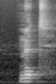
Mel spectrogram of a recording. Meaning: an old measure of volume, varying in content over time and regions; nowadays usually 1 hectoliter
- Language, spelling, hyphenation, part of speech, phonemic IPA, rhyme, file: Dutch, mud, mud, noun, /mʏt/, -ʏt, Nl-mud.ogg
